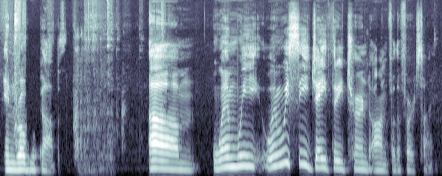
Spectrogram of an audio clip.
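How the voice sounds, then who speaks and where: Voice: mid-range voice, a little mellow, no echo. A podcast host talking casually about a film, with rambling asides to listeners. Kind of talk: casual movie discussion.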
